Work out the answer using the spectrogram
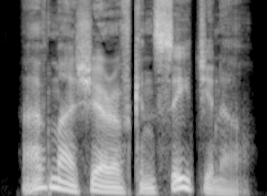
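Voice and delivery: ordinary delivery, nothing marked

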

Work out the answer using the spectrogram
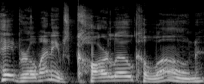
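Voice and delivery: put-on hardcore, laid-on, over-the-top American accent. Retelling how Carlo introduced himself: Carlo's hardcore American accent. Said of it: "he would do like a hardcore English, like American accent, like".

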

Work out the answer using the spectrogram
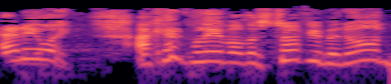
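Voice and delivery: very high, put-on, attempted Scottish accent. Retelling a DM from a fan from Scotland: attempted Scottish accent. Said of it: "I could listen to the rest of the interview with that accent".

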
